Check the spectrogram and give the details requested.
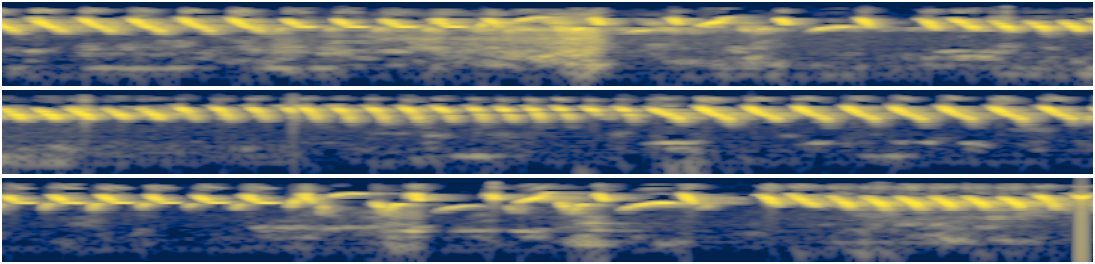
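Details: Belgian canary singing a vigorous tutoring song for young birds: long rapid trills of repeated chirped notes, shifting between tours with brief pauses near three and ten seconds, plus a few soft low knocks and a rustle.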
